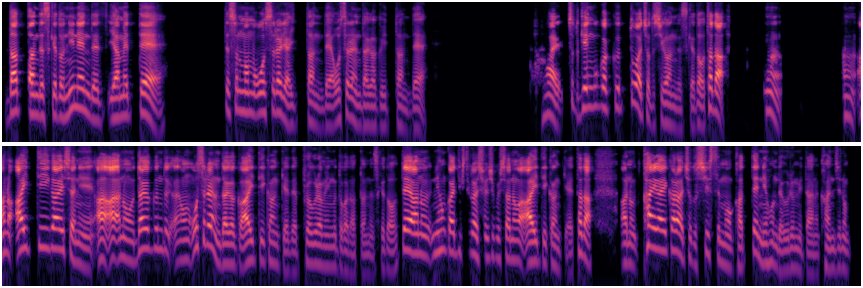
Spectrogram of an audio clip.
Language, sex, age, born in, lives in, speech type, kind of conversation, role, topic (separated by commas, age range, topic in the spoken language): Japanese, male, 50-54, Japan, Japan, conversation, unstructured, none, 仕事で一番やりがいを感じるのはどんな時ですか？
